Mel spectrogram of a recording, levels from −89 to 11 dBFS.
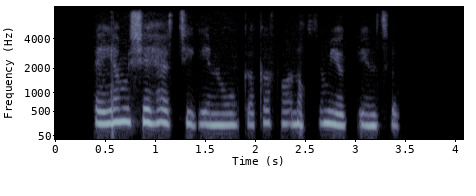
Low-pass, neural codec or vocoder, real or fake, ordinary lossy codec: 7.2 kHz; codec, 24 kHz, 0.9 kbps, WavTokenizer, medium speech release version 2; fake; Opus, 64 kbps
